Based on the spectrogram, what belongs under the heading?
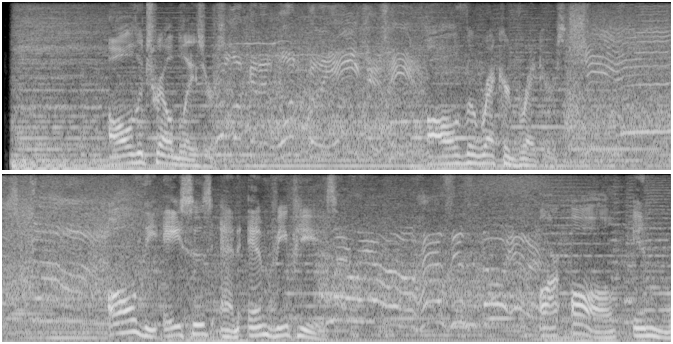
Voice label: Promo

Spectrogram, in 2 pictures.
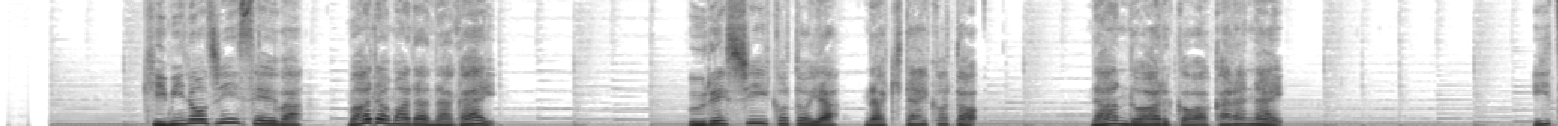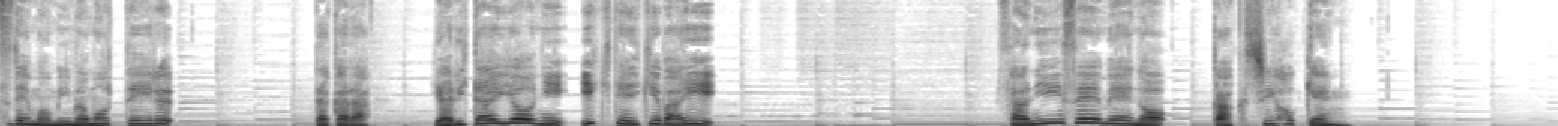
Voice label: commercial brightvoice

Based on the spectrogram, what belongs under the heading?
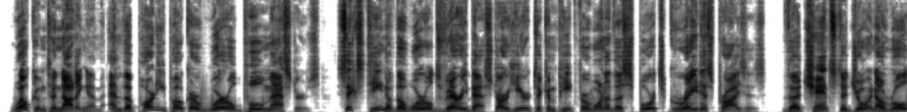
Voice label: Sports Announcer Program Voice

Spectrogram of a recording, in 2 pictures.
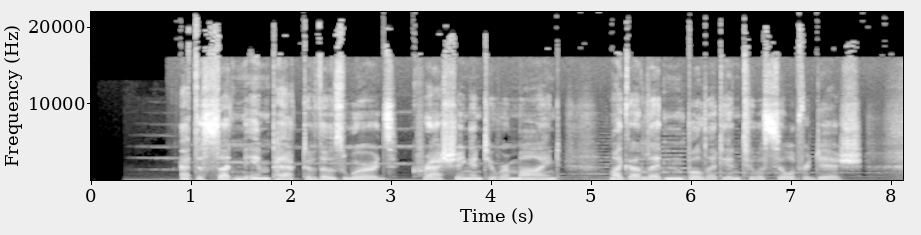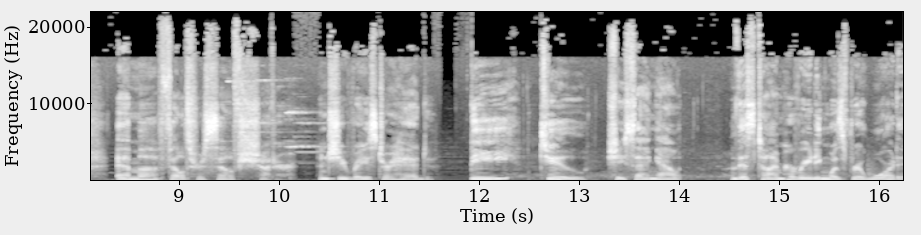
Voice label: audio book

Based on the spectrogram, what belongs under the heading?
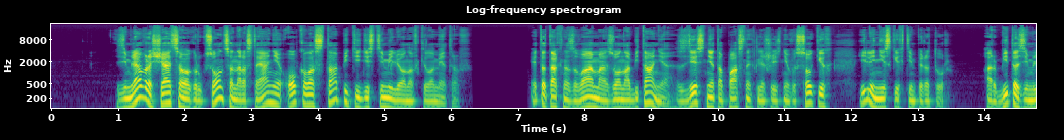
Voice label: Russian; Earths Perfect Address

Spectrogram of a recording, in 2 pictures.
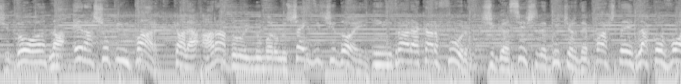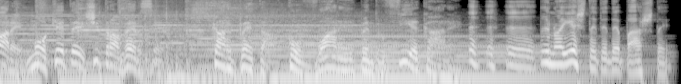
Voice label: Spot Oradea

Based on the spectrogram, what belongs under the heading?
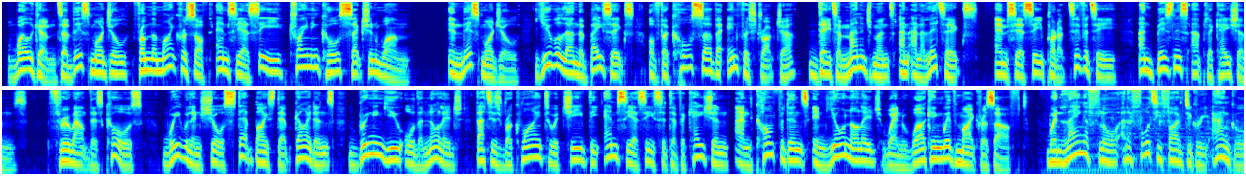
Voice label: E-LEARNING

